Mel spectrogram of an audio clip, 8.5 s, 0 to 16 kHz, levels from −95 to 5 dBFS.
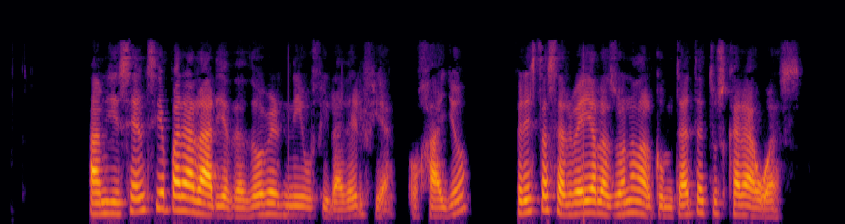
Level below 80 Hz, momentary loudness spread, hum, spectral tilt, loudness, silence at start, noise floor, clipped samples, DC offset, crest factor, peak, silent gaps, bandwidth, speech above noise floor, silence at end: -68 dBFS; 13 LU; none; -6 dB/octave; -21 LUFS; 0.9 s; under -90 dBFS; under 0.1%; under 0.1%; 18 dB; -2 dBFS; 3.99-4.09 s, 4.72-5.16 s; 8 kHz; over 70 dB; 0.55 s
